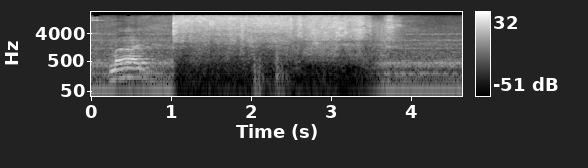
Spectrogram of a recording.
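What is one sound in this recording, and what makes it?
Compressed air hisses in a steady burst.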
